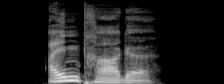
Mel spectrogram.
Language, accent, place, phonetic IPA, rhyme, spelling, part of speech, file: German, Germany, Berlin, [ˈaɪ̯nˌtʁaːɡə], -aɪ̯ntʁaːɡə, eintrage, verb, De-eintrage.ogg
- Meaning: inflection of eintragen: 1. first-person singular dependent present 2. first/third-person singular dependent subjunctive I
